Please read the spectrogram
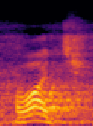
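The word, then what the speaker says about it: watch: Next this is वॉच, यहाँ पे भी टी का साउंड नहीं आ रहा, सो दिस इज़ वॉच।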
